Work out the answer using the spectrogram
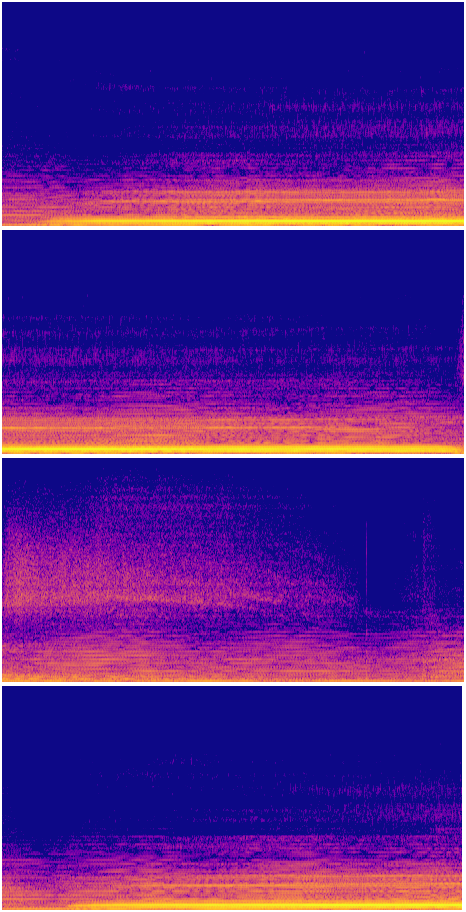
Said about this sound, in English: And as you chant peace, feel that you're creating that space in your heart for either newness to come in or for you to let go of what's unneeded. Again, we'll start with a slight hum and then into the word peace. Breath in.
